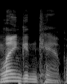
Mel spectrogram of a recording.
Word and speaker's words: Langenkamp: Is it Langenkamp camp or Langen? Is it a hard G? – I thought it was Langenkamp. – Langenkamp.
